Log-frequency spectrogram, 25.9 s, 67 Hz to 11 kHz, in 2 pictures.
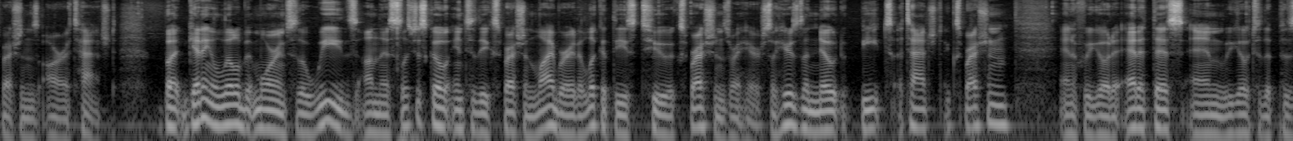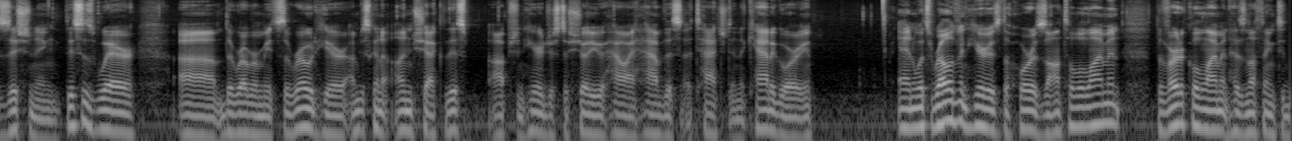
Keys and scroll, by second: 4.0 Return.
